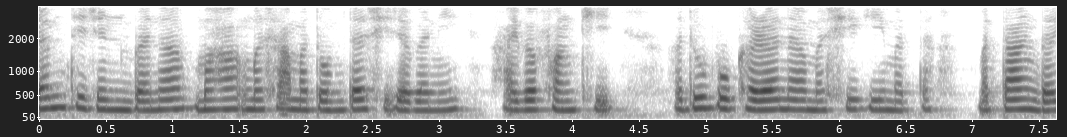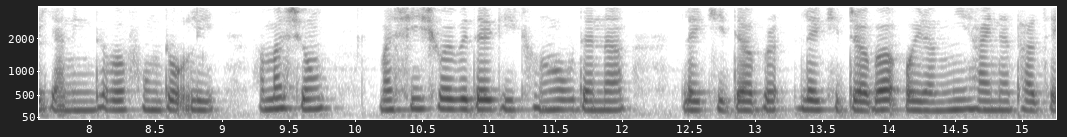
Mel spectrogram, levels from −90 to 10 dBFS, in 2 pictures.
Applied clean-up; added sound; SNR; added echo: none; none; none; none.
